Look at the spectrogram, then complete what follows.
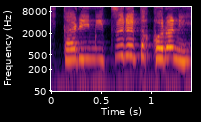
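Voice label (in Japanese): magi girl "hikarimiturutokoroni", Japanese; magi syozyo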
